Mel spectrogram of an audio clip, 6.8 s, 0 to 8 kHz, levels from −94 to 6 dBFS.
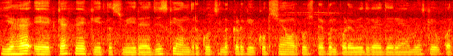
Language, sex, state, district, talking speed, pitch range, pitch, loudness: Hindi, male, Rajasthan, Bikaner, 210 wpm, 115-125 Hz, 120 Hz, -20 LUFS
